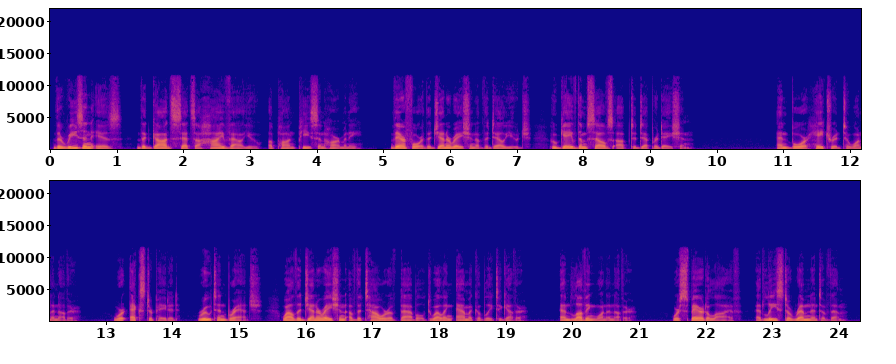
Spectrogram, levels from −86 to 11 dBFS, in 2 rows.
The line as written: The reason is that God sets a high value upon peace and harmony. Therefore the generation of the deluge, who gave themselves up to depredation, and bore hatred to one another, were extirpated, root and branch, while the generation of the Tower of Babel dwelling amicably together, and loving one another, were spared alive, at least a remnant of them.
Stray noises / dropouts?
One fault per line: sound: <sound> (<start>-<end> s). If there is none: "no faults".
no faults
